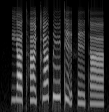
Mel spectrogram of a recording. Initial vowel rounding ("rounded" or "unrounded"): unrounded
